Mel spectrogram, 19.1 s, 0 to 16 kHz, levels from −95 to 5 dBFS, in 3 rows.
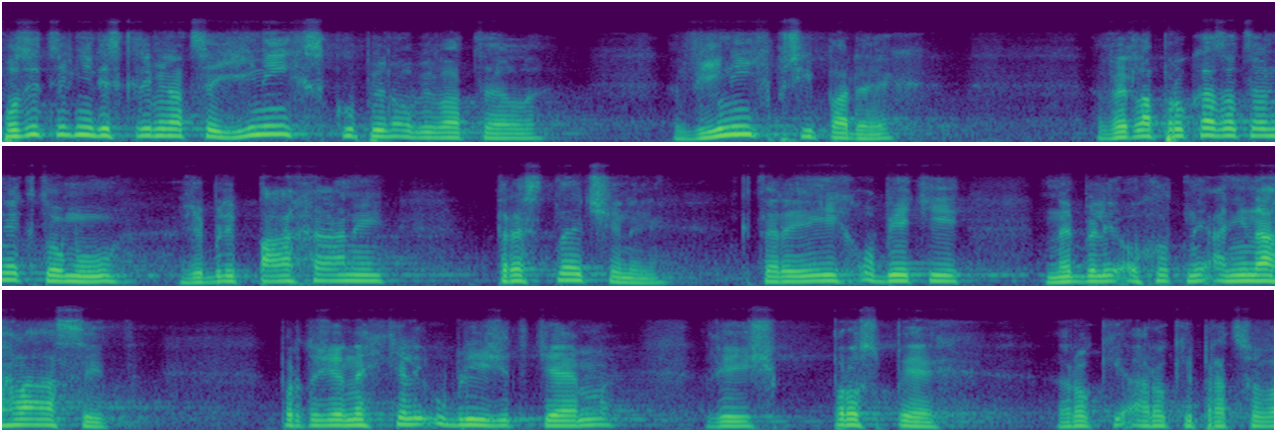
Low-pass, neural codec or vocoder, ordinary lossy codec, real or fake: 7.2 kHz; none; Opus, 16 kbps; real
